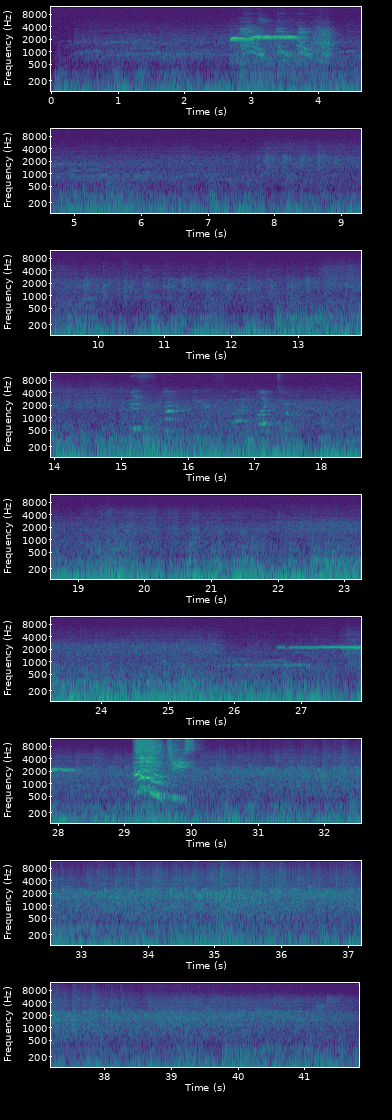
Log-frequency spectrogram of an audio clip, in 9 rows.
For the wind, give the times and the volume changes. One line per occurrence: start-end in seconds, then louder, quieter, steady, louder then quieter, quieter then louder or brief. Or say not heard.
0.0-41.7 louder then quieter.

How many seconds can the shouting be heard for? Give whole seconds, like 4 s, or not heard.
5 s.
